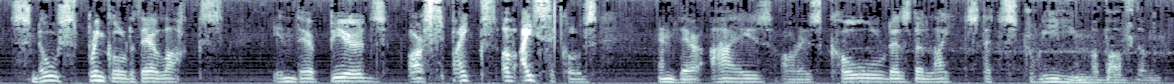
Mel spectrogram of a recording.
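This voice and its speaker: A man giving dramatic scripted narration for a radio drama, measured and intense. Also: medium pitch, darkish tone, a little hiss or hum, rough recording. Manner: dramatic, measured, rising with the action.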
